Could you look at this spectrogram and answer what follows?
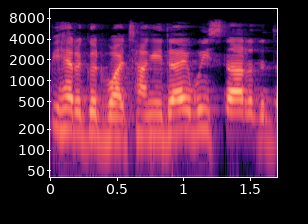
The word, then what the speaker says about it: Waitangi: It's Waitangi Day, pronounced correctly.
